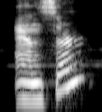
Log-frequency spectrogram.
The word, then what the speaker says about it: answer: Answer, no answer, answer, to, who, whole, right, wrong. So you don't pronounce, remember, you don't pronounce the sound W. So we have a silent letter W.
